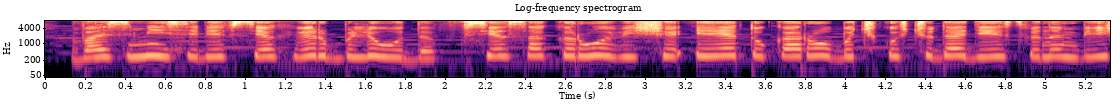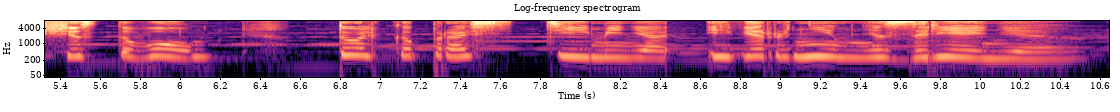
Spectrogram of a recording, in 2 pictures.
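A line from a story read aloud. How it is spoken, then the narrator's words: Sobbing plea. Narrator (Russian): я зарыдал и стал умолять его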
